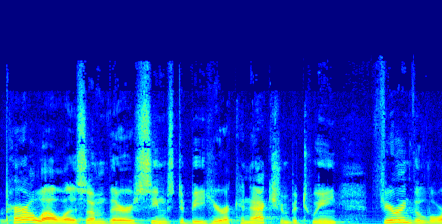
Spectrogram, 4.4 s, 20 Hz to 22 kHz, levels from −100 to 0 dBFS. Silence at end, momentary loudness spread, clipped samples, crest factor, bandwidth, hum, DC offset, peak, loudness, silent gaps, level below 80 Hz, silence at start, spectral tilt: 0 s; 11 LU; under 0.1%; 18 dB; 16 kHz; none; under 0.1%; -14 dBFS; -32 LUFS; none; -64 dBFS; 0 s; -5 dB/octave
